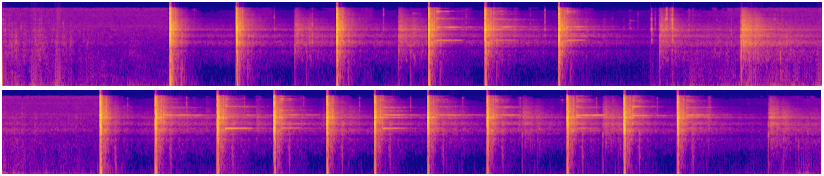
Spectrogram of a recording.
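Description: Pistol shots fired in quick succession, about one every half second: six shots, a pause of about three seconds with a low wind-like rumble while the shooter moves, then a longer string of about a dozen more.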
